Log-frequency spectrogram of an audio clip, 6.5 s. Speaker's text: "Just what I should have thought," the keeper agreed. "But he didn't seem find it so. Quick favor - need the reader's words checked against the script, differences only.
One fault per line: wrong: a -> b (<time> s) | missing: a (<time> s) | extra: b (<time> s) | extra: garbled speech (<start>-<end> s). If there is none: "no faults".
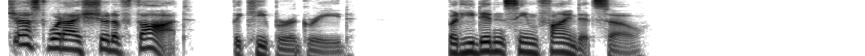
no faults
